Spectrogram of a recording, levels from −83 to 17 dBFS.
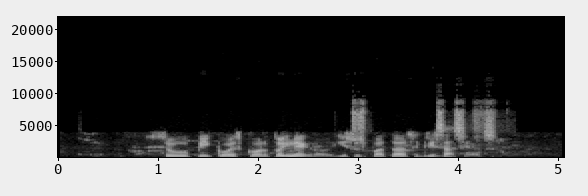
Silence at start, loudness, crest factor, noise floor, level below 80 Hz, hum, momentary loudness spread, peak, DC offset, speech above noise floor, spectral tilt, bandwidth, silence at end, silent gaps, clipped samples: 0.8 s; -18 LUFS; 20 dB; -50 dBFS; -56 dBFS; none; 8 LU; 0 dBFS; under 0.1%; 31 dB; -2.5 dB/octave; 10 kHz; 0.6 s; none; under 0.1%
